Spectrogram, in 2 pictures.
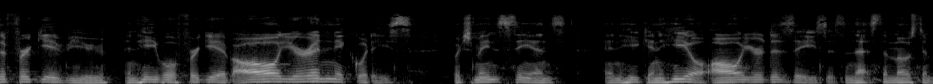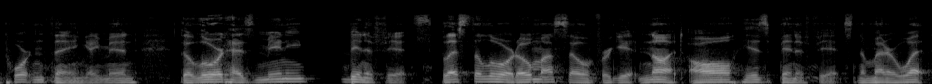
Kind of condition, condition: setting, large echoing room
